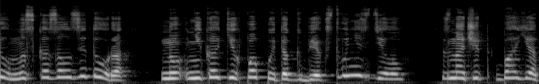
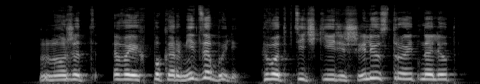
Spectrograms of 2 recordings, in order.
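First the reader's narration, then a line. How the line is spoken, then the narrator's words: Snort. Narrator (Russian): хмыкнул Рент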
